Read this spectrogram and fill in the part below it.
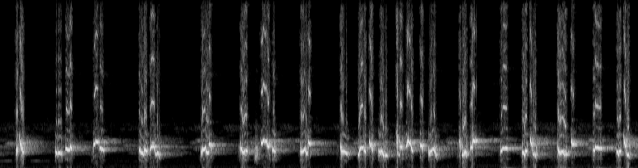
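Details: Bird-training recording of yellow-vented bulbul song in ropelan goklikan style: lively chattering phrases of gurgled notes, grouped in pairs and triplets, running densely with only brief gaps.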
